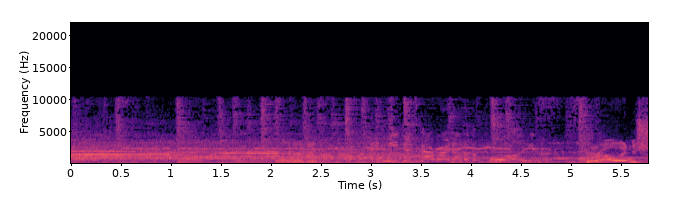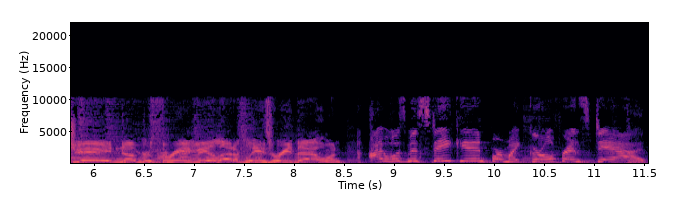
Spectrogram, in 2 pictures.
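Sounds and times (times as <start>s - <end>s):
audience applause: 0.0s - 6.2s
speech: 5.6s - 11.5s.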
